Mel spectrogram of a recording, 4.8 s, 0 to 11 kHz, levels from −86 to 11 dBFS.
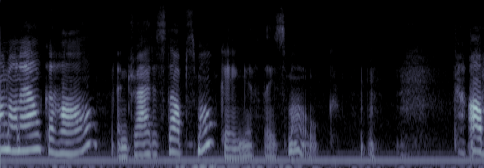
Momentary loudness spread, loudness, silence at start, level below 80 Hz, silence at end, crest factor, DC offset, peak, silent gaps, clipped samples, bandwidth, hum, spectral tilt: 22 LU; -31 LUFS; 0 s; -62 dBFS; 0 s; 22 dB; under 0.1%; -10 dBFS; none; under 0.1%; 9 kHz; none; -6 dB/octave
